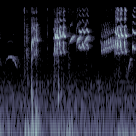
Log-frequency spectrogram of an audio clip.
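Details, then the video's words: Home-kept Asian pied starling (jalak suren) learning to sing: a short, thin downslurred whistle followed by several loud, scratchy, chattering bursts. "jalak suren rumahan belajar bunyi"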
